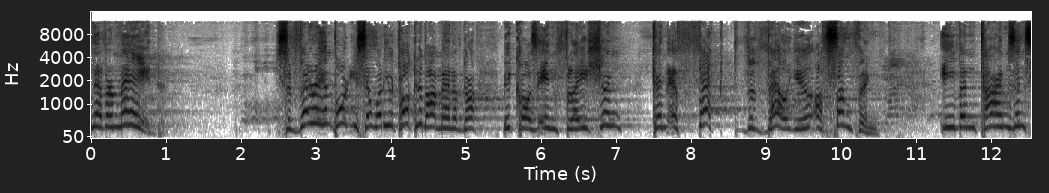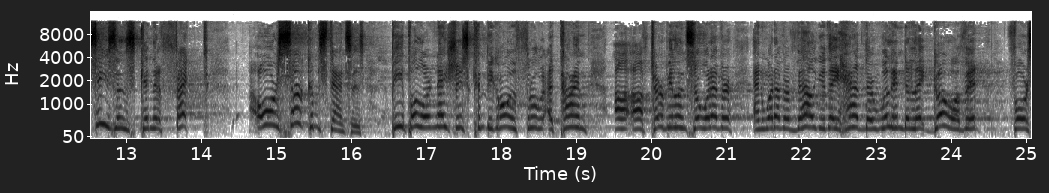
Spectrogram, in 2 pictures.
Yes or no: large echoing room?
yes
